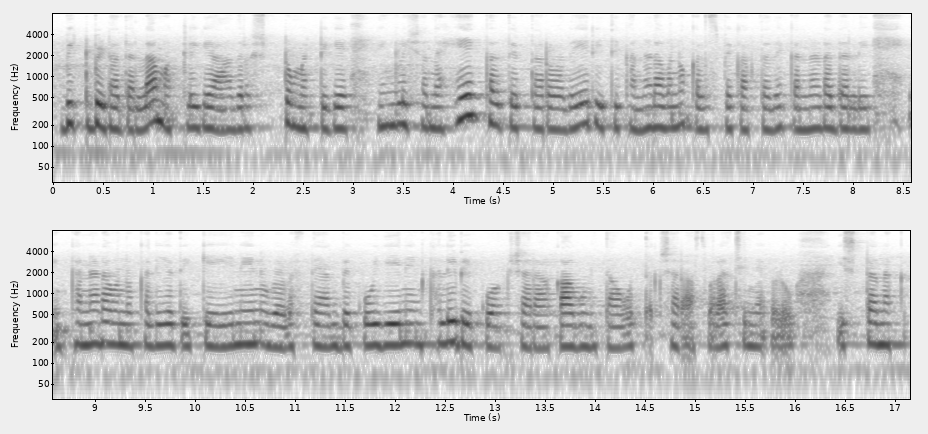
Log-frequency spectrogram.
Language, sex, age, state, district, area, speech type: Kannada, female, 30-45, Karnataka, Chikkamagaluru, rural, spontaneous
